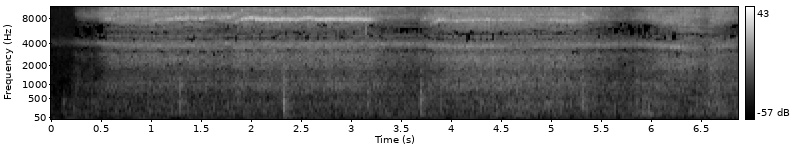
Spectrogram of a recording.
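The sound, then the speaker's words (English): A 'Widowmaker' dab of concentrate, 10 dabs in one, vaporizes on a red-hot nail with a steady, bright sizzling hiss lasting several seconds, broken by a few faint crackling pops. “Now he's consuming the dabs.”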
